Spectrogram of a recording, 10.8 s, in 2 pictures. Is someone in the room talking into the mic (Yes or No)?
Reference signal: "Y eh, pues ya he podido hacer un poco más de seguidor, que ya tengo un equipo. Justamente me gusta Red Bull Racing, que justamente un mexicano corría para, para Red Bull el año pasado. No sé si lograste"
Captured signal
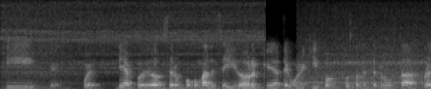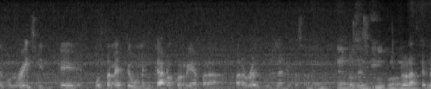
Yes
